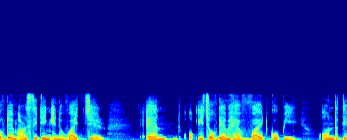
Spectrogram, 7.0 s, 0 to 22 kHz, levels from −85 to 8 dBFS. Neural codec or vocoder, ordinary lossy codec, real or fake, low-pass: none; none; real; 7.2 kHz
